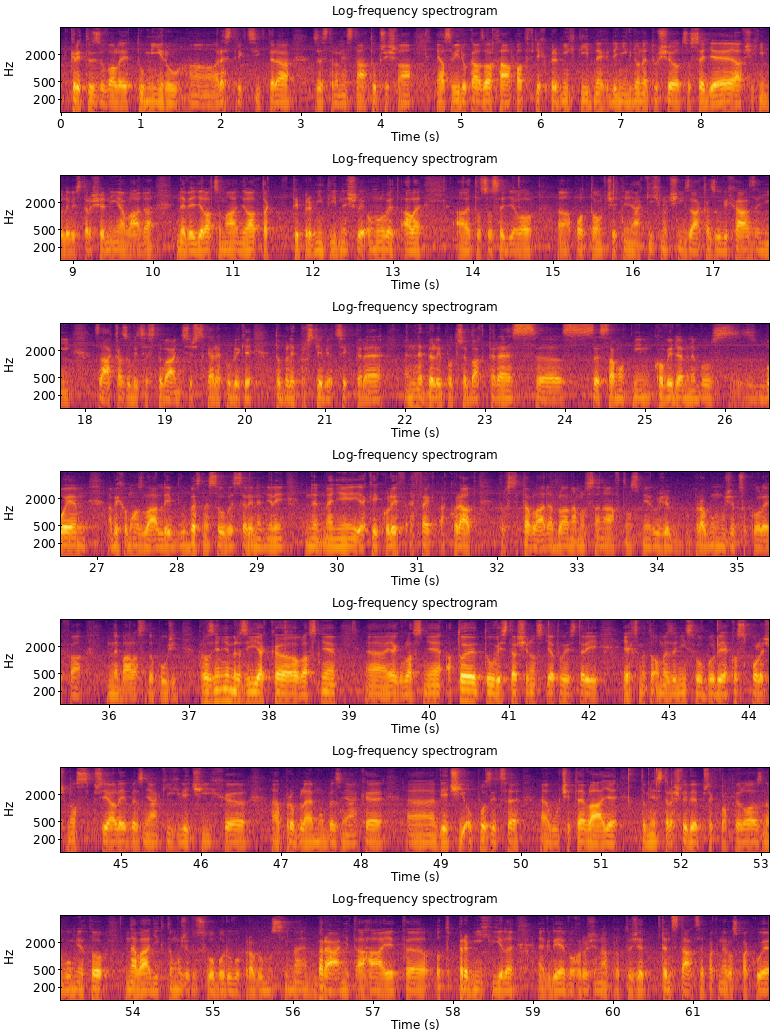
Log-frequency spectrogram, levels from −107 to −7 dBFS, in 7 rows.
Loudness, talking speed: -28 LUFS, 160 wpm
